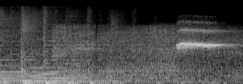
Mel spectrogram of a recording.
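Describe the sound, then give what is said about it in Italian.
A traffic officer's whistle gives one sharp, shrill blast lasting about half a second, loud, following a stretch of rumbling street and engine noise. “Ma quello era un vigile.”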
